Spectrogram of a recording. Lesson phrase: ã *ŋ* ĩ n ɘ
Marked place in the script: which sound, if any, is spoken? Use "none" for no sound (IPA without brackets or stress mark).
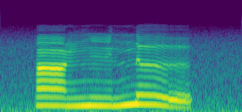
ŋ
